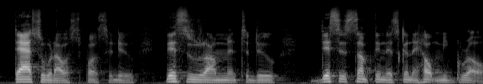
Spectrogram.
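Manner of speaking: ordinary talk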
